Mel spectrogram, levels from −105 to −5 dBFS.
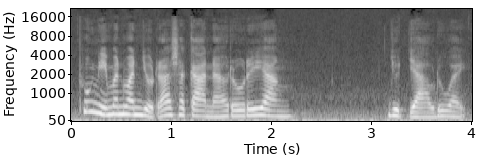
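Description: A speech clip whose whole length carries generation loss: the speech sounds swirly, smeared and hollow, with consonant attacks blurred into their surroundings. The likely cause is repeated lossy re-encoding, with the texture fitting MP3 at 128 kbit/s passed through about seven times, each pass requantising on a shifted frame grid so noise and spectral gaps pile up. What separates it from a single low-bitrate encode is that the damage is heavier than 128 kbit/s alone would leave.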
